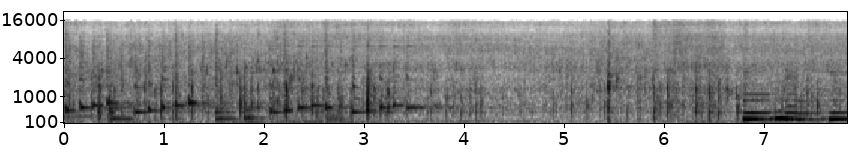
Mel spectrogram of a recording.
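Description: Flour-coated squid deep-frying in hot oil in a wok, a continuous sizzle with many small crackles and pops. Background music plays over it, fading out for a few seconds in the middle and returning near the end.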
